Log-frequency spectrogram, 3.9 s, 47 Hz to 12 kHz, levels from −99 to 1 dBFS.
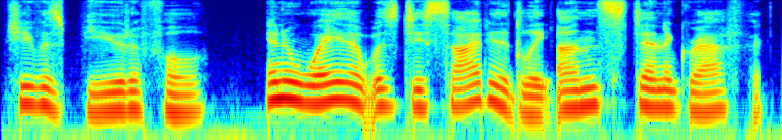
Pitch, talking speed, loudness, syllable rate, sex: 180 Hz, 155 wpm, -17 LUFS, 5.4 syllables/s, female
